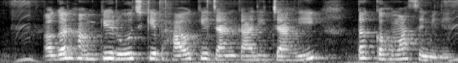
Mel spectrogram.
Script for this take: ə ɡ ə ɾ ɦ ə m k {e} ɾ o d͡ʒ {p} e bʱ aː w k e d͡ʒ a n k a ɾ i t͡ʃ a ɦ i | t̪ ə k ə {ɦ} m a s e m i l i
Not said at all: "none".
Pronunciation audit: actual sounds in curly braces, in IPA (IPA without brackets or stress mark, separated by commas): e, k, ɦ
